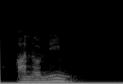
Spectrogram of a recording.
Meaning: anonymous, without an (acknowledged) name
- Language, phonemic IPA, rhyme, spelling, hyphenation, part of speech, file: Dutch, /ˌaː.noːˈnim/, -im, anoniem, ano‧niem, adjective, Nl-anoniem.ogg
